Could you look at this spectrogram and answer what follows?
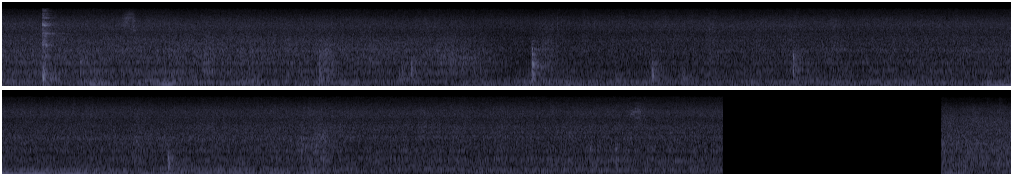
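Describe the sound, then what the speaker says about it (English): Minced meat fries in a pan over lowered heat, producing a soft, continuous sizzle with occasional light clatters, fairly quiet throughout before a brief drop to silence near the end. "since we have our mince on the pan, we just lowered down the heat"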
